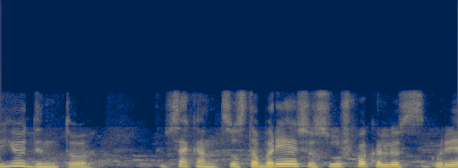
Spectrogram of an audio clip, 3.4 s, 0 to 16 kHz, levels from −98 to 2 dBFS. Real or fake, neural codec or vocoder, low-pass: real; none; 7.2 kHz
